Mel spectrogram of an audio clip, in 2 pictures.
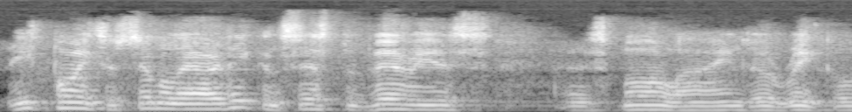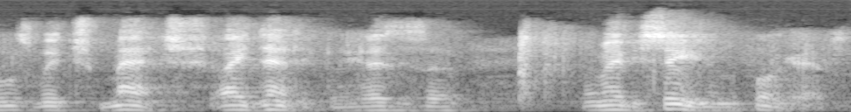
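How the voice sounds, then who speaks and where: An actor playing a matter-of-fact forensic expert witness in an old radio drama, testifying in a measured, unemotional way. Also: male voice, mid-range voice, natural voice. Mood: factual, measured. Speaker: forensic chemist on the witness stand. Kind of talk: 1950s radio drama acting. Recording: muffled, noisy old radio recording.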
